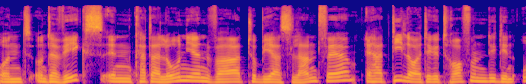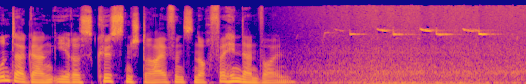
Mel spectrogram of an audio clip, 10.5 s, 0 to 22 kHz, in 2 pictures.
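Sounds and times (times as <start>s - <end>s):
speech: 0.0s - 8.4s
birds chirping: 8.3s - 10.5s.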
